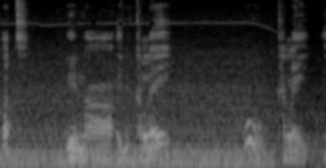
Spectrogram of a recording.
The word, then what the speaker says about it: Calais: Ooh, Calais. I just learned the other day that that word is not Calais as I used to spell it. It's Calais.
